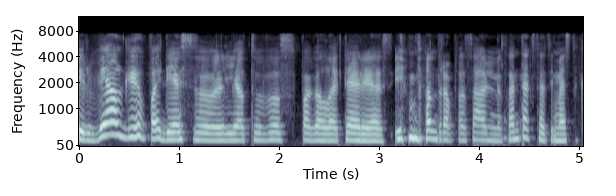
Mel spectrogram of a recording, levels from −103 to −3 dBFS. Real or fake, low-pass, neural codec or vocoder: real; 7.2 kHz; none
